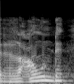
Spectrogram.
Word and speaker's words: round: उसके बाद ROUND, इसे हम पढ़ेंगे राउंड। क्या पढ़ेंगे? राउंड। आर से र, ओ यू का उच्चारण आऊ तो हो गया राउ।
